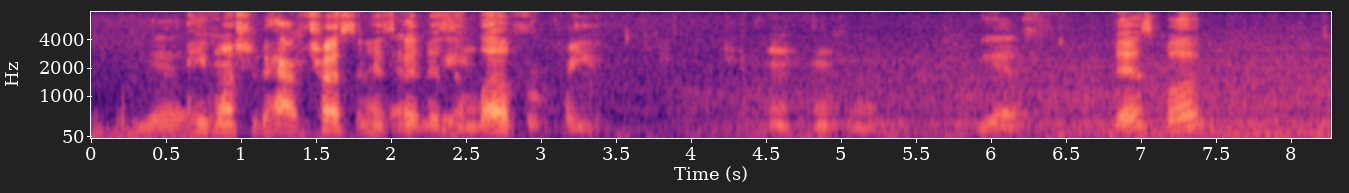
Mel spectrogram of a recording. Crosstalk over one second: none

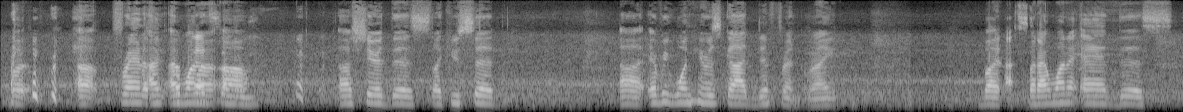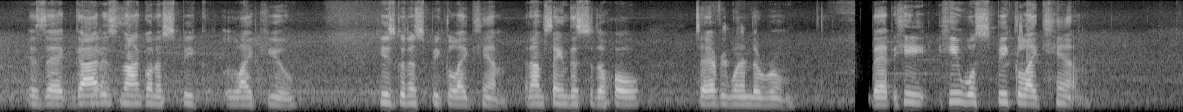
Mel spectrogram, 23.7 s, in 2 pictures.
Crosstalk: present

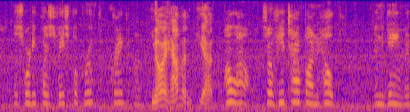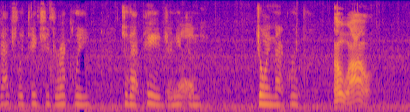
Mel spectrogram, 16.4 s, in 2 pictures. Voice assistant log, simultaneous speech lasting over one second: none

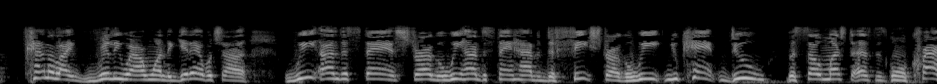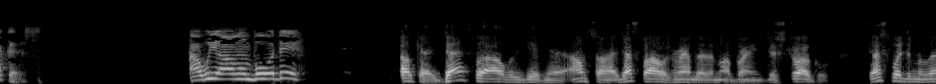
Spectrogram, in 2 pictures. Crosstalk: none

